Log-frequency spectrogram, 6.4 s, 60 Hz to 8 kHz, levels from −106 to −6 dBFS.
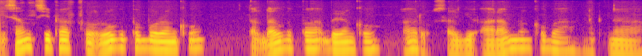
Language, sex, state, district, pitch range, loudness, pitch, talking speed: Garo, male, Meghalaya, West Garo Hills, 95-120 Hz, -18 LUFS, 110 Hz, 75 wpm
